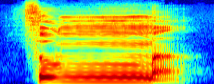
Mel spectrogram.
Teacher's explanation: شروع میں جو ثا ہے یہ بغیر سیٹی کے ہیں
